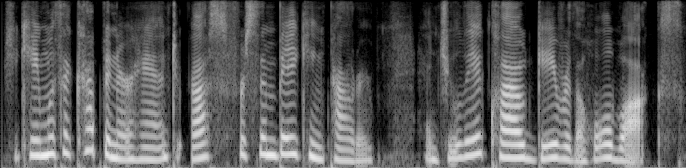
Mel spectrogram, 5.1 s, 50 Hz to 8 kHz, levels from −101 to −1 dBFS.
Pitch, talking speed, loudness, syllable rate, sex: 235 Hz, 255 wpm, -17 LUFS, 5.6 syllables/s, female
